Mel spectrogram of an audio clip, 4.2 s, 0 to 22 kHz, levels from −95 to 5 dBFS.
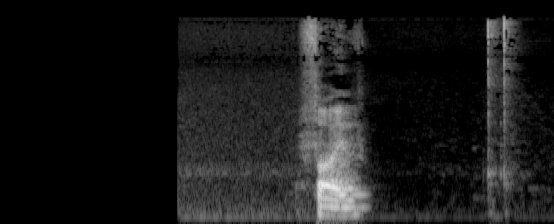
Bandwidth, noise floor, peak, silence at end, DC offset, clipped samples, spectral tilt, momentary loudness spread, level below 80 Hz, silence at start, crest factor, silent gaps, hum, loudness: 16.5 kHz; -72 dBFS; -2 dBFS; 0.35 s; under 0.1%; under 0.1%; -4.5 dB/octave; 19 LU; -70 dBFS; 2.25 s; 20 dB; none; none; -17 LUFS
